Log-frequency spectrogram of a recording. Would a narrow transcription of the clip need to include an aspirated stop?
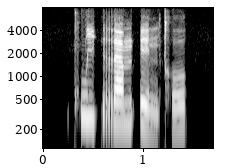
yes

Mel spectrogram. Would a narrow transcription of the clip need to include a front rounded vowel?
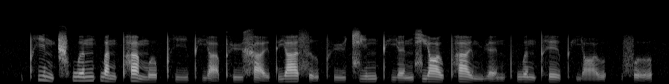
yes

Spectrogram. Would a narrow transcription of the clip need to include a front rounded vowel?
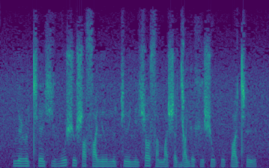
yes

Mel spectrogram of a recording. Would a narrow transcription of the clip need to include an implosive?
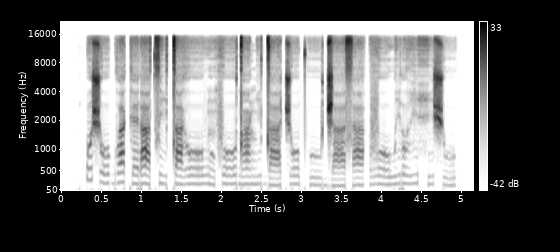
no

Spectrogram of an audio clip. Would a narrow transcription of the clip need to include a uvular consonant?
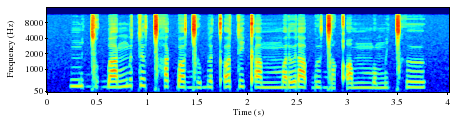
yes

